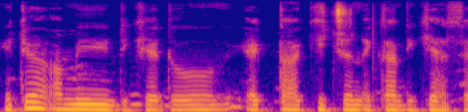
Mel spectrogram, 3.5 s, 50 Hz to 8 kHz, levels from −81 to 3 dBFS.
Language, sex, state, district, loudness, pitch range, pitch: Nagamese, male, Nagaland, Kohima, -17 LUFS, 120-130 Hz, 125 Hz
